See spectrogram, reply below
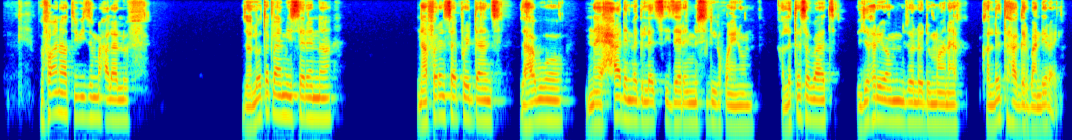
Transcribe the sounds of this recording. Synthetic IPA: bɨfanat̪ʰiβizɨmːɐħlalɨf | zɐlːo̞t̪ʼɐkʼlajminist̪ʰɐɾɨnːa | naβfɐɾɐnsajpɾezd̪ans | zɨɦaβuwo | najħad̪ɐmɐɡlɐt͡sʼizɐɾimɨsliko̞jno̞m | kɨlːɨt̪ʰːɐsɐβat̪ | bɨd̪ɨħɾijo̞mzɐlːo̞d̪ɨmːanaj | kʰɨlɨt̪ʰːɐɦaɡɐɾband̪eɾa̰jːu

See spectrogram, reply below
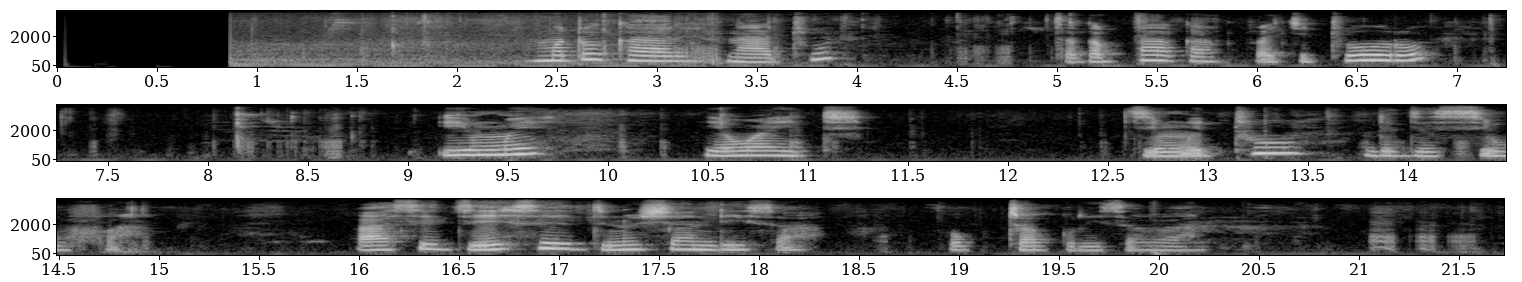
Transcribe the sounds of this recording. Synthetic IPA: mo̞to̞kaɾen̤atʰu | d͡zakapakapat͡ʃitʰo̞ːɾo̞ | imwe̞ | je̞waiti | d͡zimwe̞tʰu | nde̞d͡ze̞siufa | sid͡ze̞se̞d͡zino̞ʃandisa | paku̥taɡʱurisaʋaːn̤u

